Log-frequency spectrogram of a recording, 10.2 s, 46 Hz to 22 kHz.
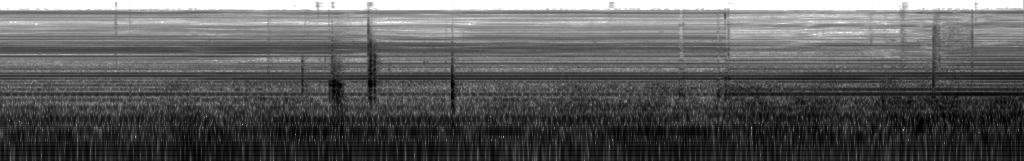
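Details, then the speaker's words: New multifilar three-phase transformer, unloaded preliminary test: low steady mains hum with faint clicks; output rises from 24.5 to 30.2 V with a 4 µF capacitor across the AC secondary, and the tone changes with a 2 µF. Normal unloaded hum. "Hear the sound of the tone changes? Look, it goes up to 30.2 volts with a 4 UF. Let's try a 2. Completely different tone."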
